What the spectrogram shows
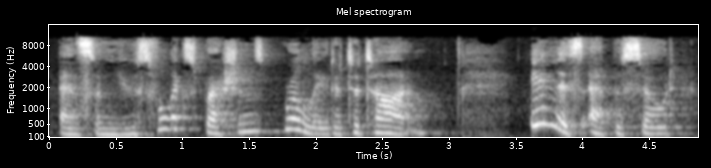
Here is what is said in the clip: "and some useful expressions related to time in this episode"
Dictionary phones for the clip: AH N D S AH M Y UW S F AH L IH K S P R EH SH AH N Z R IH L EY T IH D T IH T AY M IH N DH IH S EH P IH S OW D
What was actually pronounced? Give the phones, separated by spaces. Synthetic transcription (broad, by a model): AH N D S AH M Y UW S F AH L IH K S P R EH SH AH N Z R IH L EY T IH D T IH T AY M IH N DH IH S EH P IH S OW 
